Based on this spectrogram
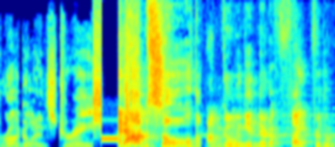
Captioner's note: beep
